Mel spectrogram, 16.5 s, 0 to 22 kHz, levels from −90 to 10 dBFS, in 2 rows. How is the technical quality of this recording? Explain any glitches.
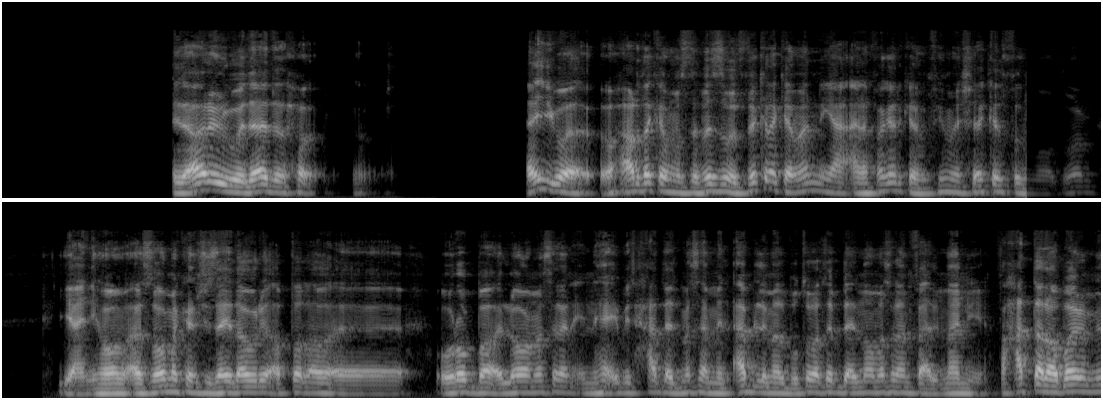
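There's one real glitch here, a short dropout in the speech running from about 7.68 to 8.55 s. For a bit under a second the voice sinks by about 24 dB and goes faint. That's the signature of one channel inverted: when one side of the stereo pair flips polarity and the two get summed to mono, the centred voice cancels almost completely, and only the small difference between the channels survives. That's likely what happened here.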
